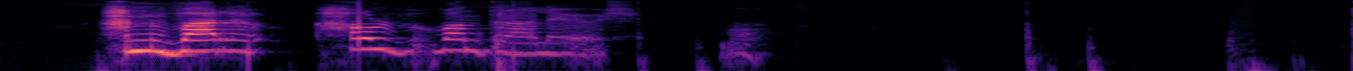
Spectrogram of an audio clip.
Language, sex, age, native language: Icelandic, female, 40-49, Icelandic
